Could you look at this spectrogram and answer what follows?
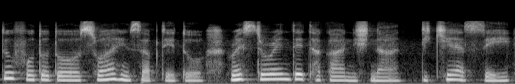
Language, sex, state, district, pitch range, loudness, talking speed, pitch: Nagamese, female, Nagaland, Dimapur, 180-220 Hz, -15 LUFS, 150 wpm, 195 Hz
